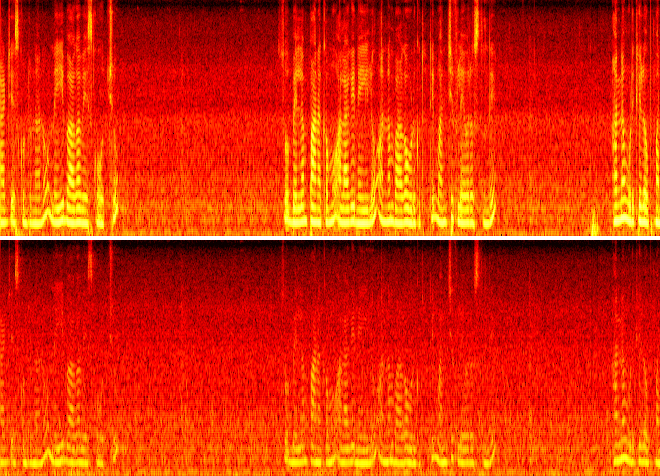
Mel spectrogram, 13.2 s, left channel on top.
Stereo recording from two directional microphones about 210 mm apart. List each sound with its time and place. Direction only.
0.0 s speech: 40° left (ahead or behind)
5.6 s speech: 45° left (ahead or behind)
12.2 s speech: 40° left (ahead or behind)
